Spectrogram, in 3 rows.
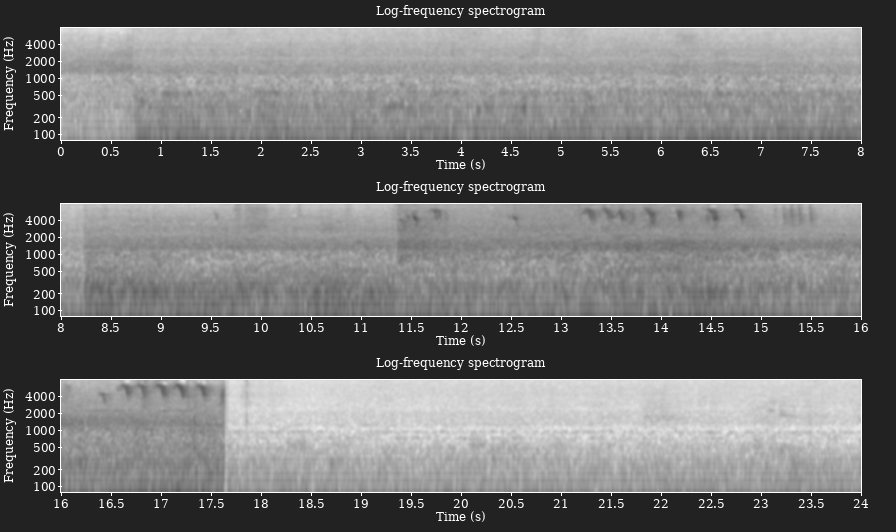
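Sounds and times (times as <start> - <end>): low outdoor background noise: 0.0 - 24.0
small birds chirping: 11.4 - 17.7.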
